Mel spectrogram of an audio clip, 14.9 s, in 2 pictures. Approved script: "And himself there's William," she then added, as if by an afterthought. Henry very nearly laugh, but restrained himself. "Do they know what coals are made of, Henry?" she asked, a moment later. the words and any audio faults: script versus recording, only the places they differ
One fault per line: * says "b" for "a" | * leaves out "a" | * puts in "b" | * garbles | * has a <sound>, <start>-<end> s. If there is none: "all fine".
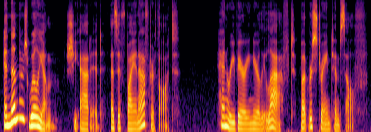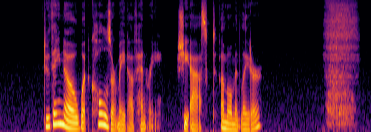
* says "then" for "himself"
* leaves out "then"
* says "laughed" for "laugh"
* has a sniff, 13.9-14.7 s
